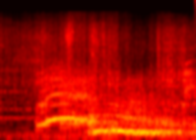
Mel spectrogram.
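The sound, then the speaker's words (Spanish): A Bengal tiger lets out a single loud, drawn-out roar that swells after a brief quiet start and rumbles on for about two seconds, with no talking. “decide recurrir a sus poderes de transmutación y en un instante se convierte en poderoso tigre real de Bengala.”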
